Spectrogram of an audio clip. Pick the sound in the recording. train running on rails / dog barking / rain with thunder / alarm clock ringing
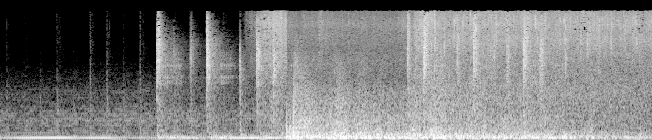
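rain with thunder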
